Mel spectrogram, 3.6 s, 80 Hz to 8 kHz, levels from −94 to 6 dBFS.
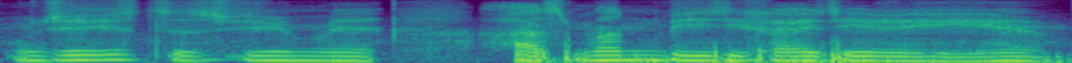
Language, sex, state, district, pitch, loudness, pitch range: Hindi, female, Arunachal Pradesh, Papum Pare, 170 Hz, -17 LUFS, 160-180 Hz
